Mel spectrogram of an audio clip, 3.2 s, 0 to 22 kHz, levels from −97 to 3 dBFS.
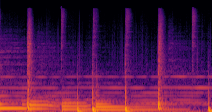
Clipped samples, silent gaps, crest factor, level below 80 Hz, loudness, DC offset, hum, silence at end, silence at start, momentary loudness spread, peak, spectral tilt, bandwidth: under 0.1%; none; 18 dB; -38 dBFS; -29 LUFS; under 0.1%; none; 0 s; 0 s; 12 LU; -10 dBFS; -7 dB/octave; 16 kHz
